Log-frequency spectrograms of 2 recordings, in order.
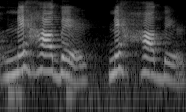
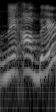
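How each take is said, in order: First: "haber" with an audible H; H pronounced. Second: Silent H in "haber"; "haber" starting straight on the vowel; H dropped. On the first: Shown as a demonstration. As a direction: breathe out a clear H to start "haber". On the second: Real, not acted. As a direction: say "haber" as "aber", no H sound. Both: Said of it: "Oh, you pronounce H".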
